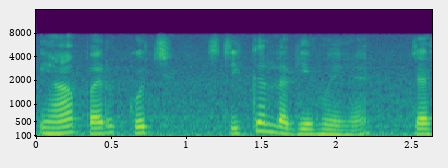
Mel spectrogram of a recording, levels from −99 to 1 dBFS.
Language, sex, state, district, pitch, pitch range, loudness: Hindi, male, Punjab, Pathankot, 160 Hz, 140-175 Hz, -18 LUFS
